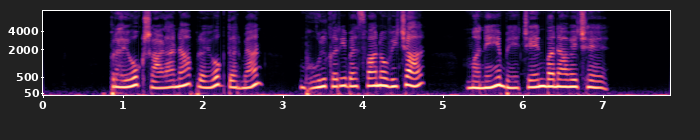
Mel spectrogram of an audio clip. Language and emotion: Gujarati, fearful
